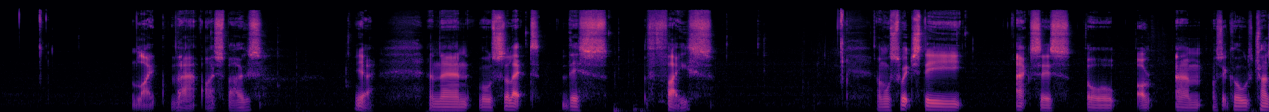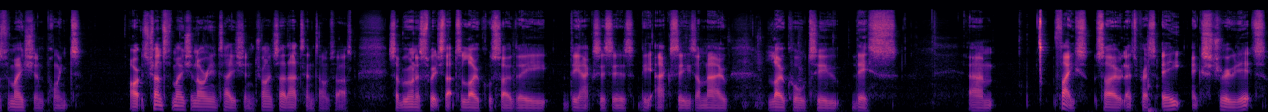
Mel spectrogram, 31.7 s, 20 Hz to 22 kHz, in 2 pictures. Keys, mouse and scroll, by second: 30.4 e.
